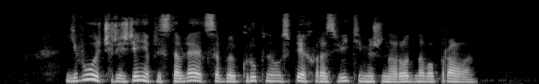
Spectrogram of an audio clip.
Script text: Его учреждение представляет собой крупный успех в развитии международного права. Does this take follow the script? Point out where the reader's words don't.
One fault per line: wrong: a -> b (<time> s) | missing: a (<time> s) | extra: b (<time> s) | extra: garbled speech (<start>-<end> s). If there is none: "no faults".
no faults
